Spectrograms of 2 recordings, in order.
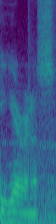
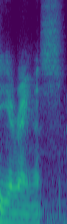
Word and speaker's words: Uranus: And incidentally, from what I gather, Uranus is actually the correct pronunciation, or at least the traditional one. For obvious reasons, I and a lot of others say Uranus, but apparently it's supposed to be Uranus.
